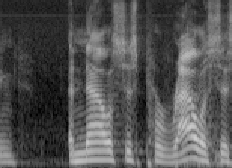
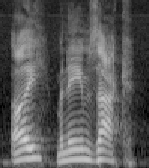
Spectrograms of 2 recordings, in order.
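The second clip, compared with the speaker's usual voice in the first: Irish immigrant accent; 4 semitones higher, 5 dB louder than usual. Shown as a demonstration. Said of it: "you just have to say".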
